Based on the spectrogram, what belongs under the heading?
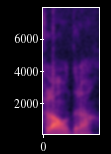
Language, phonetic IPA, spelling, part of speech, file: Polish, [ˈflɔ̃ndra], flądra, noun, Pl-flądra.ogg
